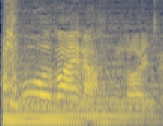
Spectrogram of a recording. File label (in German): TV Stimme; X Factor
